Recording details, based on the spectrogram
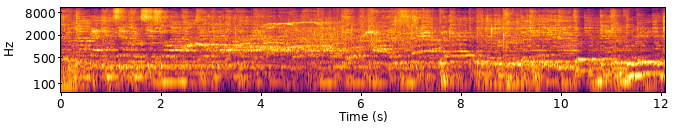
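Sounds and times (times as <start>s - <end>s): acoustic guitars strummed and picked: 0.0s - 12.0s
crowd in a room: 0.0s - 12.0s
person singing through a pa: 5.7s - 12.0s.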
